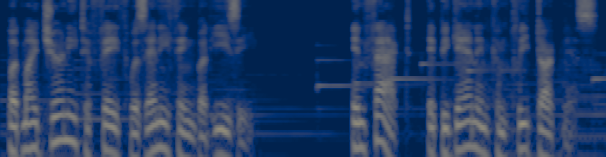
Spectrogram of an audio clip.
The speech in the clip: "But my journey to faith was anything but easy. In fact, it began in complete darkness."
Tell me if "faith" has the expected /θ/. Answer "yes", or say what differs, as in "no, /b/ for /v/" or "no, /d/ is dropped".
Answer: yes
